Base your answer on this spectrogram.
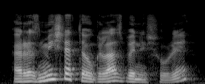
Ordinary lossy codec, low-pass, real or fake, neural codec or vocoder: none; 10.8 kHz; real; none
